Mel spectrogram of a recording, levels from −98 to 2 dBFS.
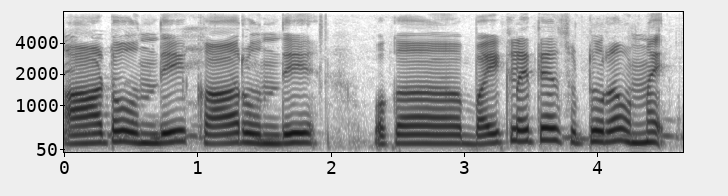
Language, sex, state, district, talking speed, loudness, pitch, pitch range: Telugu, female, Andhra Pradesh, Sri Satya Sai, 115 wpm, -13 LUFS, 200 Hz, 190-225 Hz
